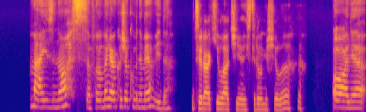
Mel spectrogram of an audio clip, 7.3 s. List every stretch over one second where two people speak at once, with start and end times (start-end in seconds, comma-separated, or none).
none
